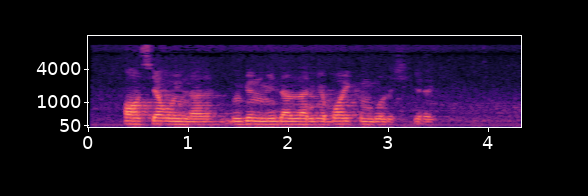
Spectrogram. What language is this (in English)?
Uzbek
